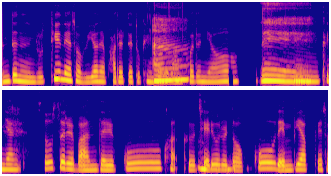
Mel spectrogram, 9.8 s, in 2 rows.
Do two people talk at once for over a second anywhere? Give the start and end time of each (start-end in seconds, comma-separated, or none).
none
